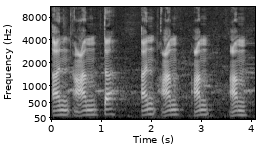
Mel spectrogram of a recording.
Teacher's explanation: آپ نے میم کے اندر غنہ نہیں کرنا، بلکہ میم کو ظاہر کر کے پڑھنا ہے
